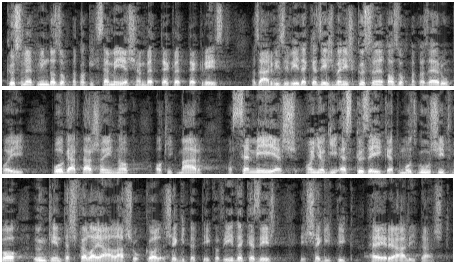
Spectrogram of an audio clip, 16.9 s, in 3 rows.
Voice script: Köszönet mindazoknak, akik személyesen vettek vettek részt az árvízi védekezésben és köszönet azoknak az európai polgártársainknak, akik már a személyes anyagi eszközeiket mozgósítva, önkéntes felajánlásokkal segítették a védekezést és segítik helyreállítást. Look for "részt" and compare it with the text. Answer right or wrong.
right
